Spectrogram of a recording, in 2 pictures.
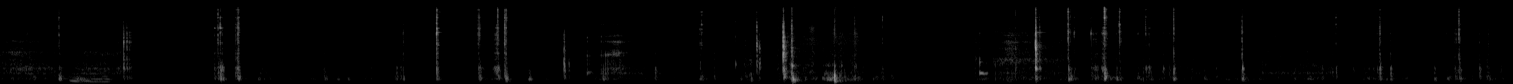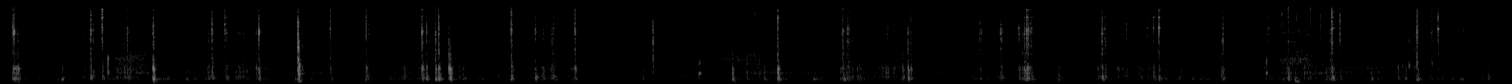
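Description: Small metal parts clinking and clicking in irregular sharp taps, some with a brief ring: battery-charger pigtail ring terminals, a washer and a wrench being handled and fitted at a car battery's terminal post.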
